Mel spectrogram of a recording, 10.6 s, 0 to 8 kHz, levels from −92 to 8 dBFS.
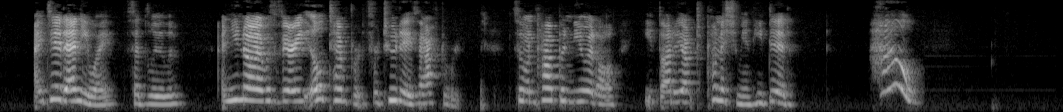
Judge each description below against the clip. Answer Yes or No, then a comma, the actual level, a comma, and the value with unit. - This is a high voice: Yes, very high, 280 Hz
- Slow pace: No, average, 190 wpm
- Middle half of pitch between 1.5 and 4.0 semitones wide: No, average, 5.1 semitones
